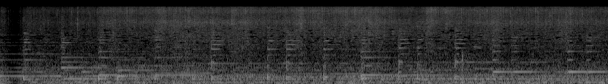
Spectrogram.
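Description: Drumstick pods, potatoes and dried fish frying in mustard paste in a wok on low flame, sizzling steadily as a wooden spatula stirs them. Soft background music plays over it.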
